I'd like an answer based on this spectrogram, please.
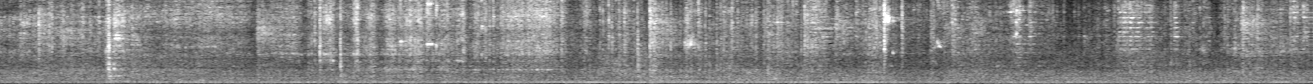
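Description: Heavy lathe turning a large steel workpiece: a steady machine hum under the scraping of the cutting tool. Scattered sharp ticks of flying chips come through, one louder about a second in.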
